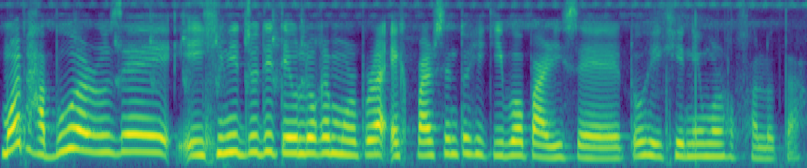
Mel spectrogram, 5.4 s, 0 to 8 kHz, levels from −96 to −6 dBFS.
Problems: constant background noise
